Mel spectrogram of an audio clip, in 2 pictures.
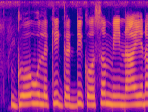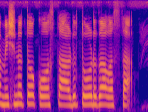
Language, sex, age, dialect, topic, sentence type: Telugu, female, 25-30, Southern, agriculture, statement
